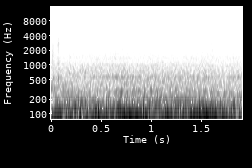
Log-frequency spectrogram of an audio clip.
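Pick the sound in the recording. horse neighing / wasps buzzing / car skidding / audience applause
car skidding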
